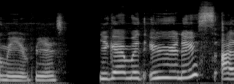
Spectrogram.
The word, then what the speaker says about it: Uranus: Uranus in Latin would actually pronounce Uranus. Uranus. That's cool. I like that. We never studied Latin at school, but that's interesting. It's strange because I know my parents' generation absolutely did study Latin at school, but at some point they decided it wasn't necessary anymore and they completely stopped it. Your preferred pronunciation is Uranus, not the common funny Uranus, yeah.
